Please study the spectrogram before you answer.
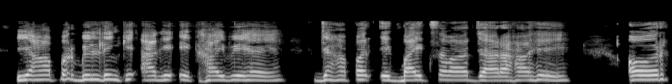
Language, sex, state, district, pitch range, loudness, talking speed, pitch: Hindi, male, Uttar Pradesh, Deoria, 195-215 Hz, -15 LUFS, 160 wpm, 205 Hz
